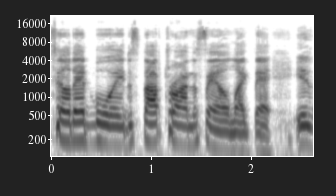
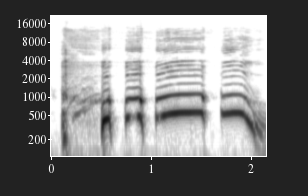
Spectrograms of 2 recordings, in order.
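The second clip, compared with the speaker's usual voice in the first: long high "ooh" of scandal; drawn-out, loud teasing whoop; gleeful hoot; 5 dB louder than usual. Real, not acted. Teller's gleeful hoot at gossip.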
